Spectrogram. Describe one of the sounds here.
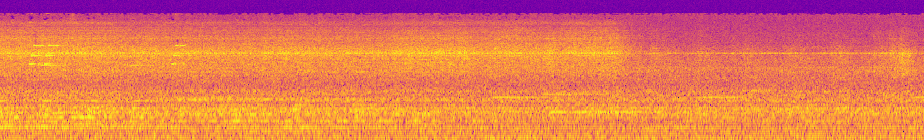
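Game music plays through a television speaker.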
